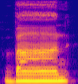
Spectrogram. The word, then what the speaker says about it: บาน: For example, a, meaning father's younger brother or sister, and ban, meaning to blossom. The single syllable in the word a is a live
